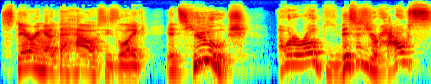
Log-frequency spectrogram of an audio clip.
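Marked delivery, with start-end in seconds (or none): 1.6-4.3 put-on, very high, awestruck amazed wonder. Describing a scene where Deku stares at a house, imitating awestruck Deku. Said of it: "Deku is just awestruck".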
